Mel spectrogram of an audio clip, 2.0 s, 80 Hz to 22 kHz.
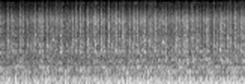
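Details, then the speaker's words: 1967 Dodge Dart that sat over five years, first run. Loud, raw, deep exhaust rumble from open headers with a steady idle and no misfire; running fine. "running now got it a Roger sounds nasty that's what it sounds like with open heads she's running"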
